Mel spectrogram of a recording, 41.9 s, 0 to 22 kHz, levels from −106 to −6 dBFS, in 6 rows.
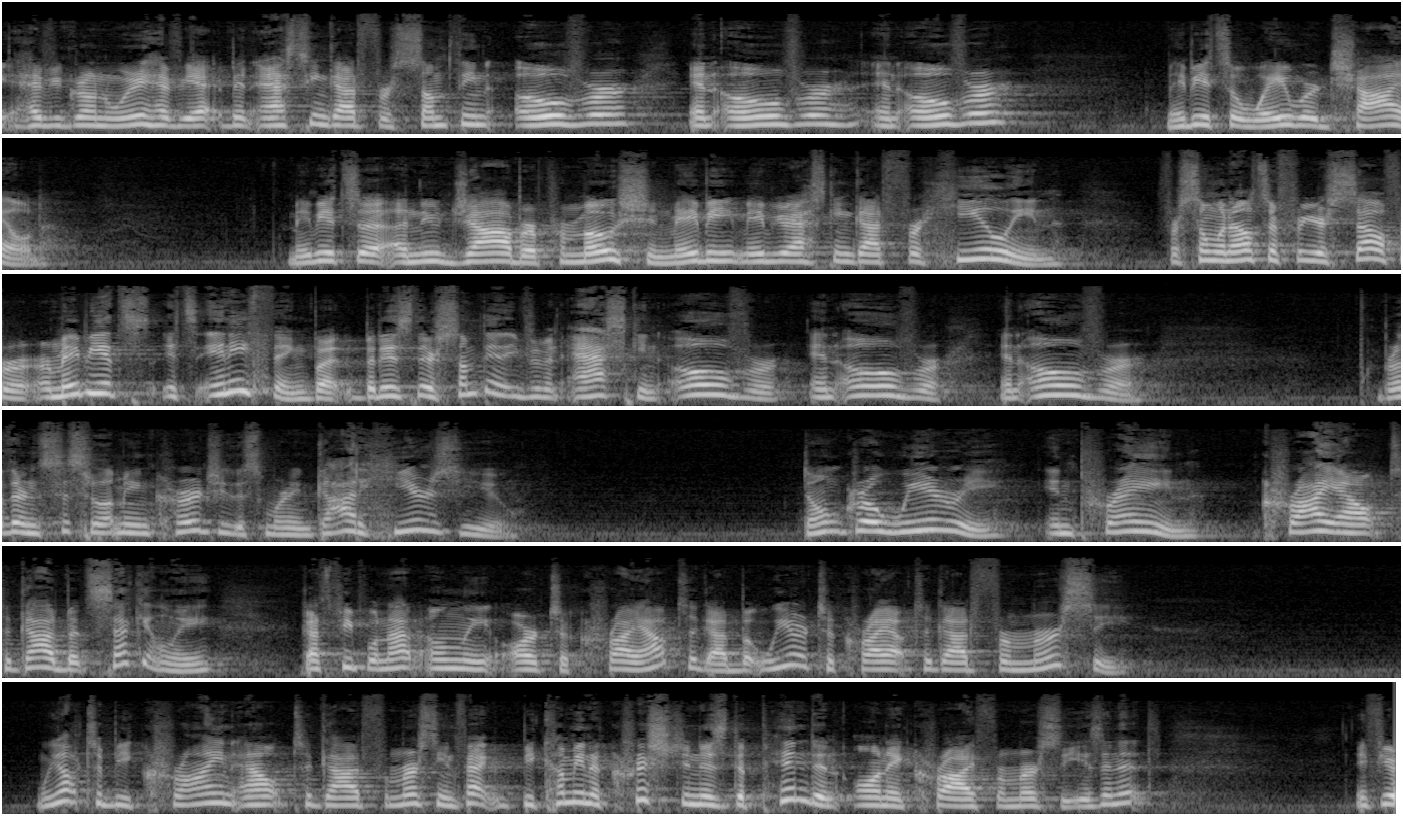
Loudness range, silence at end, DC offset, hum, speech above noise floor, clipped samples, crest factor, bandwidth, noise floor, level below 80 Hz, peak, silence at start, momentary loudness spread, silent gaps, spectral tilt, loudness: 6 LU; 0 s; under 0.1%; none; 38 dB; under 0.1%; 20 dB; 15.5 kHz; -72 dBFS; -72 dBFS; -14 dBFS; 0 s; 11 LU; none; -5.5 dB/octave; -34 LUFS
